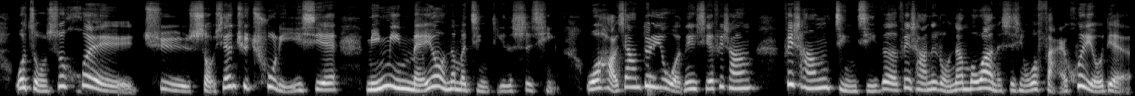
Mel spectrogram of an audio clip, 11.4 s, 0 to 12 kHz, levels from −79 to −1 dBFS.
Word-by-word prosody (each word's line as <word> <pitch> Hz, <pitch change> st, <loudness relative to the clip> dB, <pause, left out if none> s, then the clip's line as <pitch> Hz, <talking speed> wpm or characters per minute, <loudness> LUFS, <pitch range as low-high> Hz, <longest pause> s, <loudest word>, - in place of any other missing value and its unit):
我 300 Hz, +1 st, +3 dB
总 260 Hz, -11 st, 0 dB
是 360 Hz, -, -1 dB
会 295 Hz, -, 0 dB
去 210 Hz, -9 st, -3 dB
首 175 Hz, 0 st, -2 dB
先 335 Hz, +3 st, 0 dB
去 345 Hz, -2 st, -1 dB
处 340 Hz, -3 st, -2 dB
理 170 Hz, -4 st, -5 dB
一 215 Hz, -, -5 dB
些， 230 Hz, +1 st, +1 dB, 0.3 s
明 240 Hz, +9 st, +5 dB
明 315 Hz, -7 st, +6 dB
没 230 Hz, -3 st, +4 dB
有 345 Hz, -2 st, +3 dB
那 255 Hz, +1 st, +2 dB
么 225 Hz, -2 st, +1 dB
紧 185 Hz, -6 st, -8 dB
急 180 Hz, +2 st, -10 dB
的 185 Hz, -, -6 dB
事 210 Hz, +4 st, -7 dB
情， 205 Hz, -, -11 dB, 0.3 s
我 260 Hz, +3 st, +5 dB
好 285 Hz, -, 0 dB
像 325 Hz, -1 st, -1 dB
对 355 Hz, -3 st, +3 dB
于 -, -, -4 dB
我 -, -, +1 dB
那 255 Hz, +2 st, +1 dB
些 270 Hz, +1 st, -1 dB
非 345 Hz, -, -3 dB
常 285 Hz, -1 st, -1 dB, 0.3 s
非 425 Hz, -1 st, +5 dB
常 300 Hz, -4 st, 0 dB
紧 200 Hz, -11 st, -4 dB
急 185 Hz, 0 st, -5 dB
的， 235 Hz, -2 st, +1 dB
非 300 Hz, -, -3 dB
常 235 Hz, -2 st, -3 dB
那 255 Hz, -, 0 dB
种 195 Hz, -4 st, -3 dB
number 245 Hz, +2 st, +1 dB
one 280 Hz, -2 st, +4 dB
的 195 Hz, -, -6 dB
事 215 Hz, +2 st, -6 dB
情， 205 Hz, -2 st, -6 dB
我 240 Hz, -, +3 dB
反 240 Hz, -, -5 dB
而 -, -, -7 dB
会 370 Hz, -2 st, +2 dB
有 175 Hz, +1 st, +1 dB
点， 215 Hz, -, -3 dB
250 Hz, 315 characters per minute, -20 LUFS, 210-305 Hz, 0.3 s, 明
